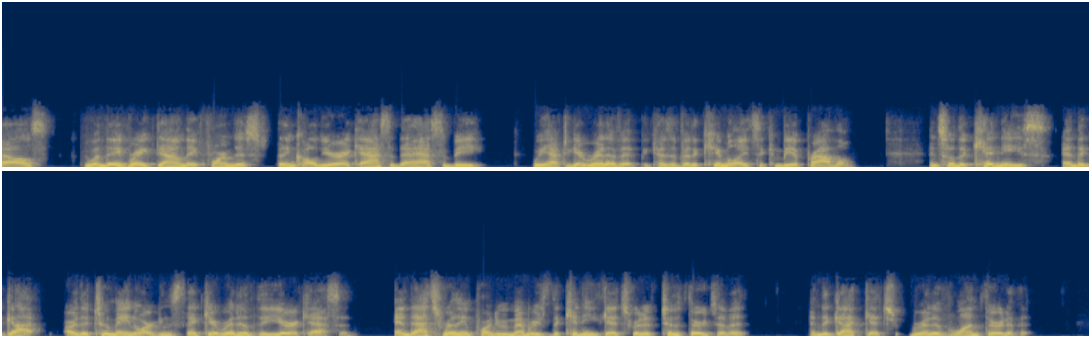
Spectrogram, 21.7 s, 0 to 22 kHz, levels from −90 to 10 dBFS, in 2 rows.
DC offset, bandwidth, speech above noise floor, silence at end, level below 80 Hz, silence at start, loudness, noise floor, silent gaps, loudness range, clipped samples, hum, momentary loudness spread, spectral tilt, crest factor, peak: under 0.1%; 8 kHz; 60 dB; 0.6 s; -44 dBFS; 0 s; -10 LUFS; -70 dBFS; none; 2 LU; under 0.1%; none; 7 LU; -6 dB/octave; 10 dB; 0 dBFS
